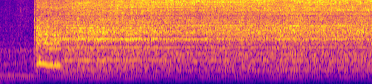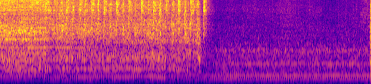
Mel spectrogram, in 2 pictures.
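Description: A sanding disc is held against a spinning black cherry live-edge piece on a wood lathe, giving a loud, continuous abrasive whir with motor hum for several seconds before it cuts out to a quieter drone.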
